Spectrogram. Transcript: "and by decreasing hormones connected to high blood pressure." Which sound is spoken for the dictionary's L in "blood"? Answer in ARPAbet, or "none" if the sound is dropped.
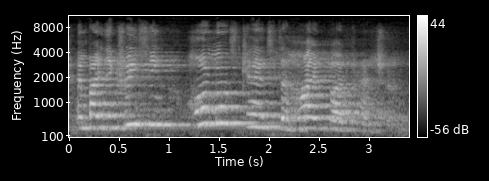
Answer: none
